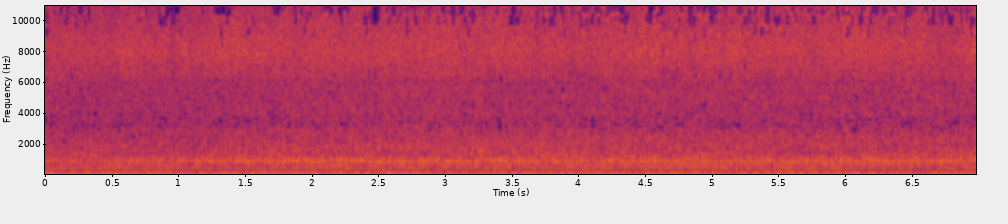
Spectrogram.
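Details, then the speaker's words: 2012 Yard Machines 11A-A54R729 21-inch push mower, Briggs & Stratton 158cc 500 series engine, curbside find unused for years, after new carburettor and tune-up, cold start with primer; started third pull, steady even buzz without misses or surging. "Awesome. Like the third pull started right up. Great. A good save there."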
